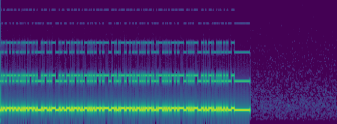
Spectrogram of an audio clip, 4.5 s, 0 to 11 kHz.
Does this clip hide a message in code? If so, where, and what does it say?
Yes: RTTY (75 baud, 170 Hz shift) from 0.0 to 3.3 s, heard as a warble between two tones, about 1360 Hz centre. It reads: … IS KNOWN AS THE ASHES TROPHY.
